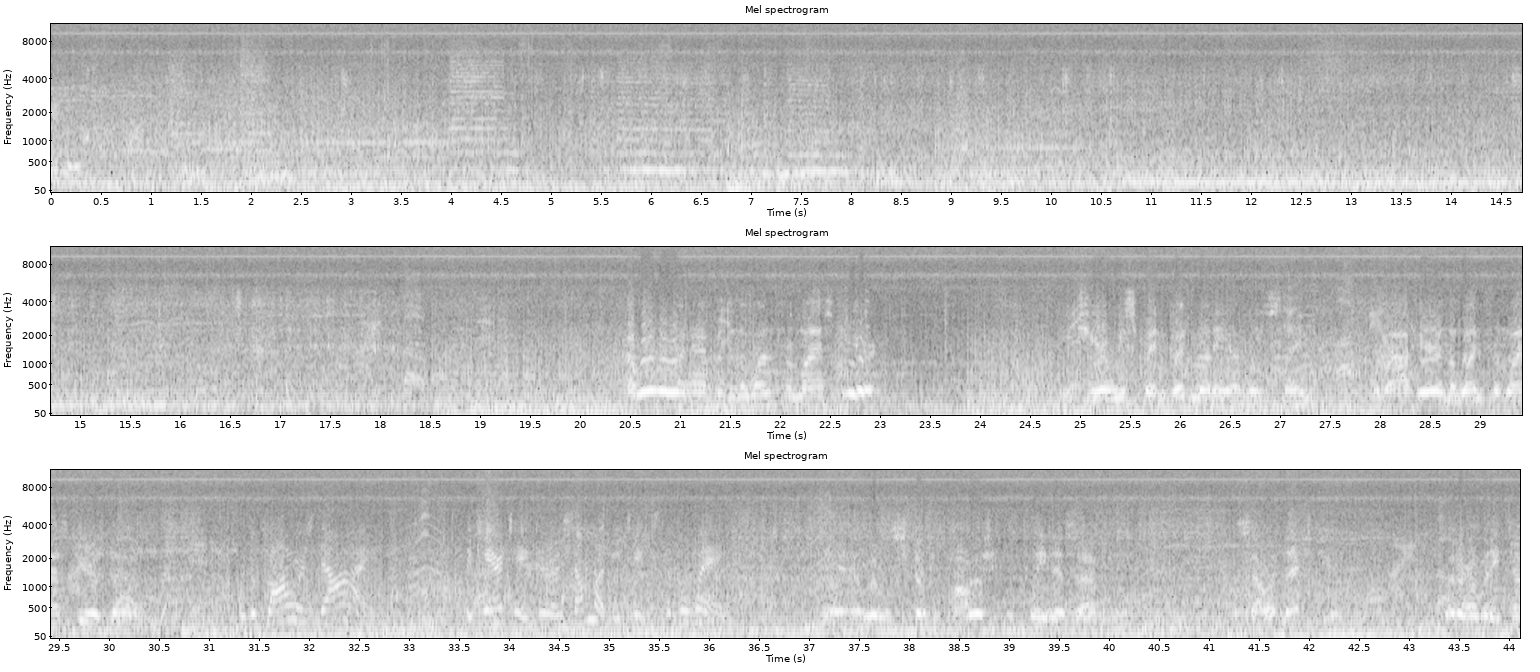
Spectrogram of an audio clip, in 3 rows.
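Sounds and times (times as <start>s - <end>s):
airplane roaring overhead: 0.0s - 44.1s
speech: 26.0s - 30.7s, 31.3s - 32.8s, 33.6s - 36.3s, 37.1s - 40.7s, 41.4s - 42.4s, 43.2s - 44.1s.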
